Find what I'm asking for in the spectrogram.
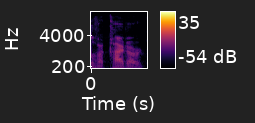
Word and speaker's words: Varadkar: It's Leo Varadkar. He's actually Taoiseach Varadkar.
